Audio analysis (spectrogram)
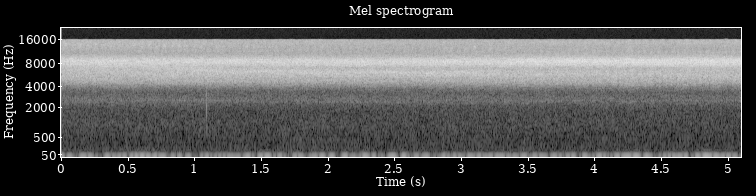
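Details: Early-afternoon summer cicada chorus in a modern hillside residential area of Nisshin, Aichi, Japan, July 2021; an even, high sizzling drone that never pauses, with a brief faint click and quiet low background hum.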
